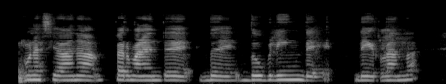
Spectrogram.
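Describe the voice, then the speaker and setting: A woman's medium-pitched voice, bright and sharp in tone, with monotone, flat intonation at a very slow pace. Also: quiet background. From northern Argentina, Posadas, Misiones. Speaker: podcast co-host. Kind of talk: casual chat.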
